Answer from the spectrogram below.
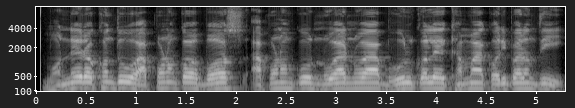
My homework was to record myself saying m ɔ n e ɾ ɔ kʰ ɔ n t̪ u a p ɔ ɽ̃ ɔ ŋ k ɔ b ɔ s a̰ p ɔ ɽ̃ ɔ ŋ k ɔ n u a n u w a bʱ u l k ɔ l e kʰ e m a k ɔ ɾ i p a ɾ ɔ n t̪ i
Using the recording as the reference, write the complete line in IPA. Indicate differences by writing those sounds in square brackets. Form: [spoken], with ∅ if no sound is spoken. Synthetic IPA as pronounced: m ɔ n e ɾ ɔ kʰ ɔ n t̪ u a p ɔ ɽ̃ ɔ ŋ k ɔ b ɔ s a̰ p ɔ ɽ̃ ɔ ŋ k [u] n u a n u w a bʱ u l k ɔ l e kʰ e m a k ɔ ɾ i p a ɾ ɔ n t̪ i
